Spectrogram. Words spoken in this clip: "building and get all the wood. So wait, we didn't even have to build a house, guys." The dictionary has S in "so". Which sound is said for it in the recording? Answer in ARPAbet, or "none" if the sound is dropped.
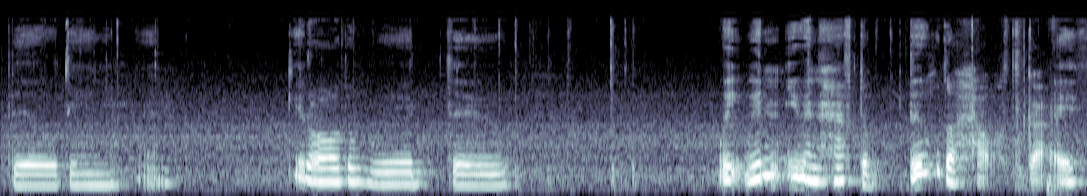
TH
